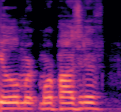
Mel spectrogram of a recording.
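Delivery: normal talking voice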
